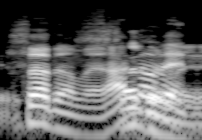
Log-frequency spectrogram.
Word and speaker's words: Sutherland: Sutherland.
